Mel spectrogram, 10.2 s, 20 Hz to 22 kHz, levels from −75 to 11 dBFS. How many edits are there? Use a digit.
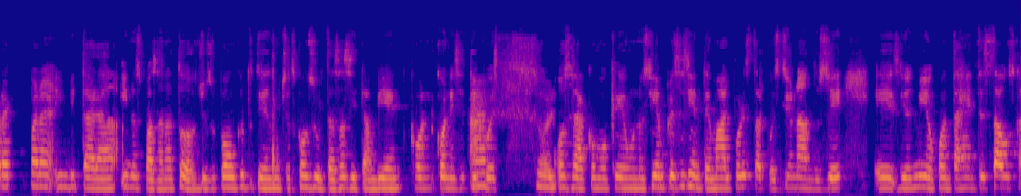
3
